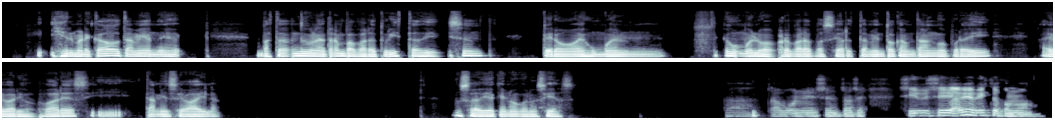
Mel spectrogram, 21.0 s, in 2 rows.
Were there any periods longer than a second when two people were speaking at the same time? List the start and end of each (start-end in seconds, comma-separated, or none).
none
